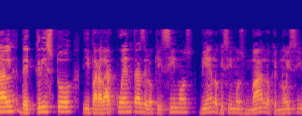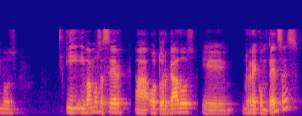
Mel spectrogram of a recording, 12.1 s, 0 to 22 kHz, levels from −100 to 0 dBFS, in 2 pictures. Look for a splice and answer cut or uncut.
cut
